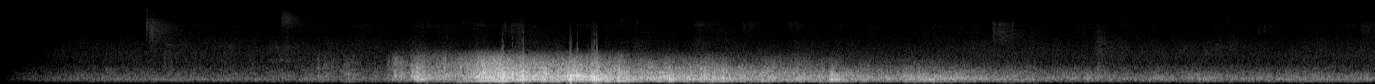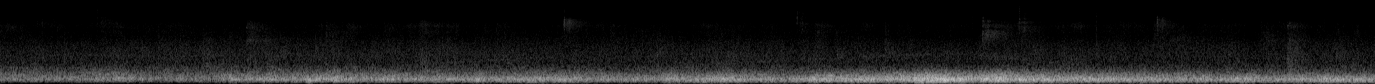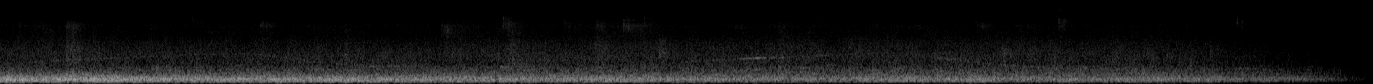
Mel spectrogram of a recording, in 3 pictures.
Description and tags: Soft rain and thunder, an ambulance's siren can also be heard. Primo EM172 capsules inside widscreens, FEL Microphone Amplifier BMA2, PCM-M10 recorder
